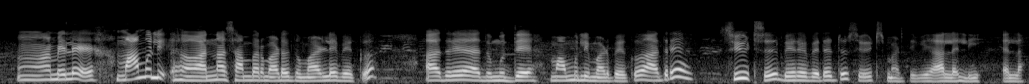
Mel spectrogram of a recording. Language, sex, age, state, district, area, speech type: Kannada, female, 60+, Karnataka, Bangalore Rural, rural, spontaneous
